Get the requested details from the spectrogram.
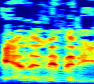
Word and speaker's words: anonymity: And anonymity, that's how you say it. Didn't look like that in print.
